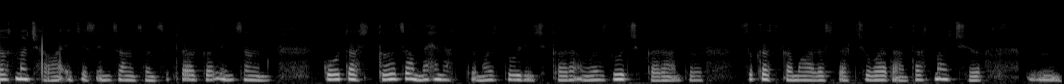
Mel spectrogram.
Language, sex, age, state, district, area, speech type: Kashmiri, female, 30-45, Jammu and Kashmir, Baramulla, rural, spontaneous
